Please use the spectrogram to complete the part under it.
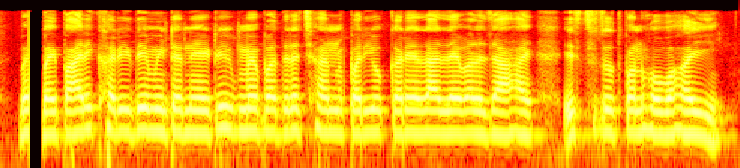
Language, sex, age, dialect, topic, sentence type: Magahi, male, 25-30, Central/Standard, banking, statement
